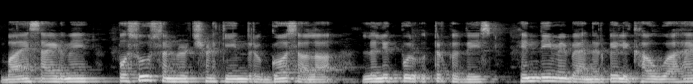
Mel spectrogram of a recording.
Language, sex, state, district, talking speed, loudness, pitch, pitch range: Hindi, male, Uttar Pradesh, Lalitpur, 145 wpm, -14 LUFS, 135 Hz, 120-140 Hz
